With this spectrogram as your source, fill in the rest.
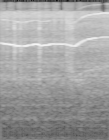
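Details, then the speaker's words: Dental drill: steady, high-pitched whine wavering slightly in pitch, played as an example of a cringe-inducing sound. "all right now let's do a favorite one that a lot of people who have which is the dentist drill and I know this affects me slightly when I'm at the dentist"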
